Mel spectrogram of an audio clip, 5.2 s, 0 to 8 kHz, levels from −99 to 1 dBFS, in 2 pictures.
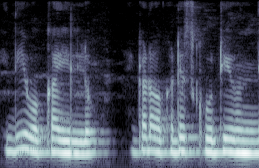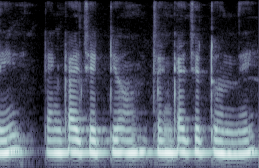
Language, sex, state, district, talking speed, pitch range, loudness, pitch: Telugu, female, Andhra Pradesh, Annamaya, 140 wpm, 180-195 Hz, -14 LUFS, 185 Hz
